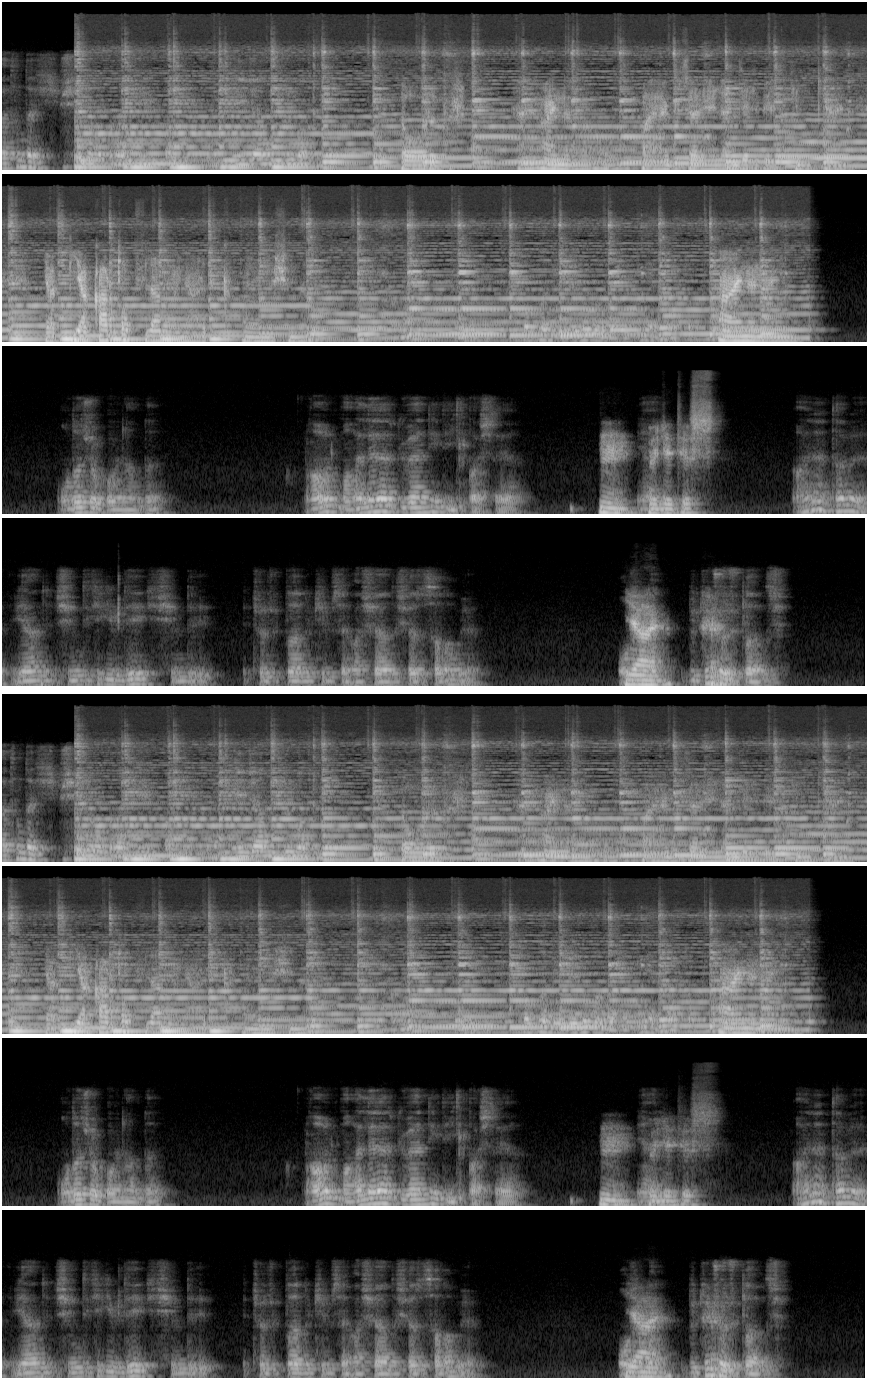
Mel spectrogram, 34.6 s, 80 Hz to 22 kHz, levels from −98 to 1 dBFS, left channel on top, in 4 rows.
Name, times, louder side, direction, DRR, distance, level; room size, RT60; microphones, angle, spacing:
voice 1, 0.0-3.4 12.5-12.9 13.2-13.5 13.8-15.6 17.9-18.9 20.3-22.4 23.7-24.0 25.2-28.0 28.5-30.6 32.1-32.6 32.9-33.7, right 1 dB, 20° right, 4.7 m, -32 dB
sound 1, 0.7-16.7, equal, 10° left, 1.4 m, -25 dB
voice 2, 4.0-4.6 5.1-11.8 15.8-16.6 23.3-24.4 32.2-32.6 32.9-33.2, left 4 dB, 85° left, 0.7 m, -26 dB
17.0 x 6.4 x 2.6 m
head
